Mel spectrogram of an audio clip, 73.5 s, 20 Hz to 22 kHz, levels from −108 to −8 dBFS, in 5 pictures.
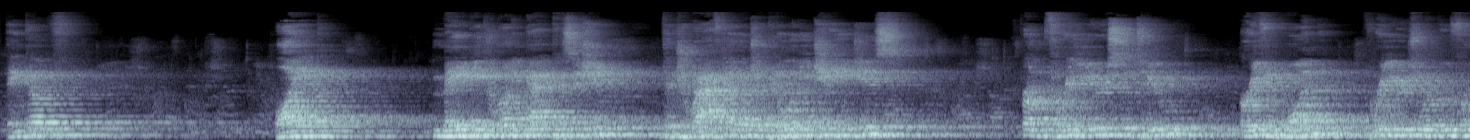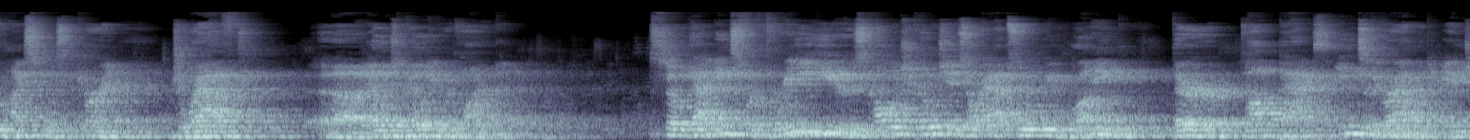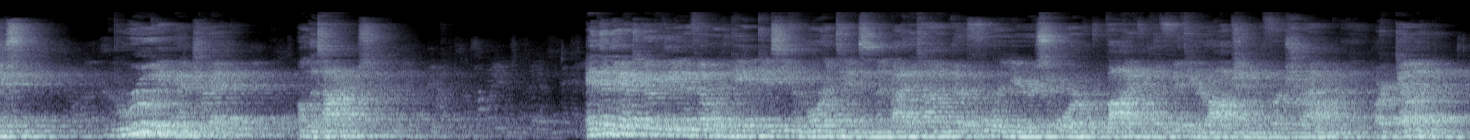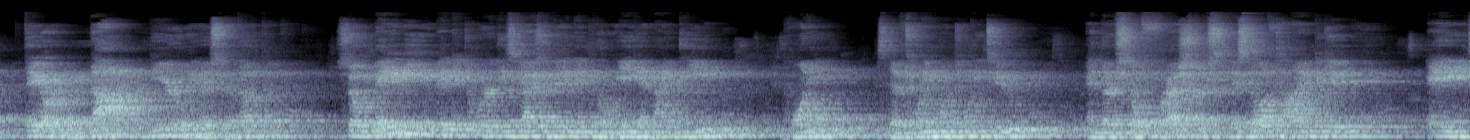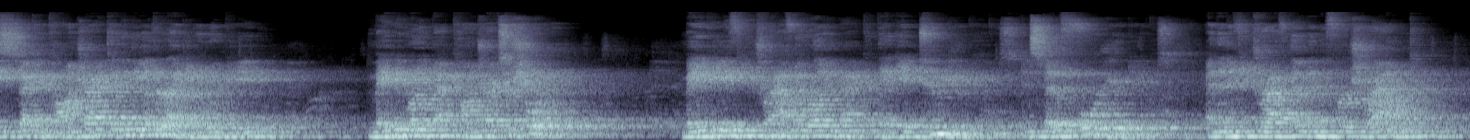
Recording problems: room echo; strong; dies away in 2.4 s
off-mic speech; far
chatter from many people; faint; throughout; 25 dB below the speech

